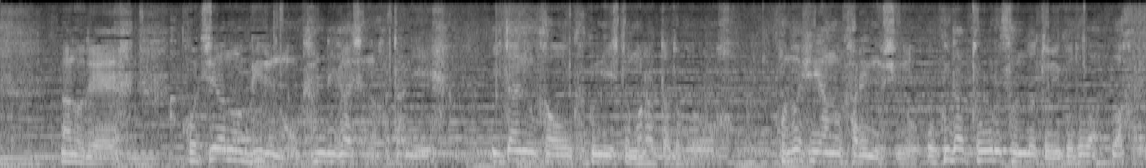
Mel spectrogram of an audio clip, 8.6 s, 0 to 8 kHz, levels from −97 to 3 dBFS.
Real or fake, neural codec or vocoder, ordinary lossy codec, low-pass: real; none; none; 7.2 kHz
